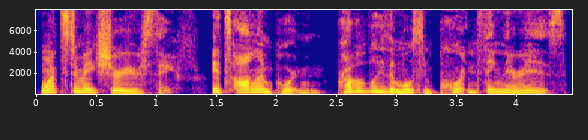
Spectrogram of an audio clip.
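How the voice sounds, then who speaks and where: An actress playing an earnest, caring woman scientist in a video game, in a conversational, thoughtful and expressive manner. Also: mid-range voice, a little fast, no room sound, clean studio sound, close to an everyday voice. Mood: gentle, caring. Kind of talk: naturalistic video game dialogue acting.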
